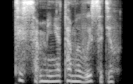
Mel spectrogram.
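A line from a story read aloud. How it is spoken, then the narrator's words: Whisper. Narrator (Russian): прошептала я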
